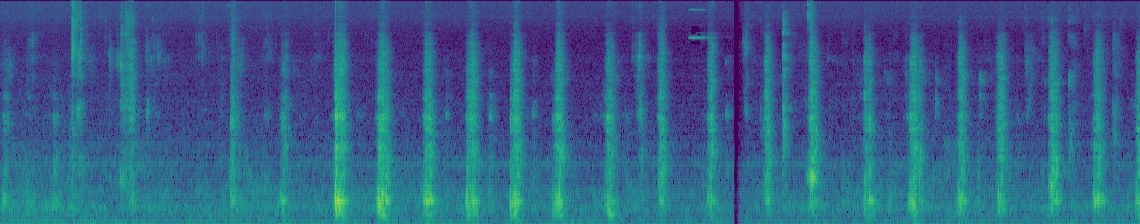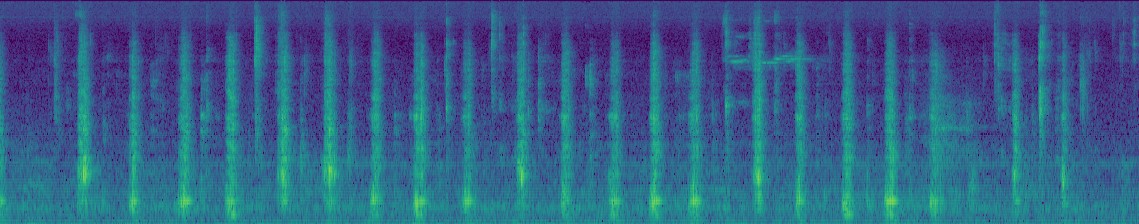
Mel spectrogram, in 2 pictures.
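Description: Close-miked crunchy chewing of radish kimchi, a steady crunch about twice a second that begins a few seconds in.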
